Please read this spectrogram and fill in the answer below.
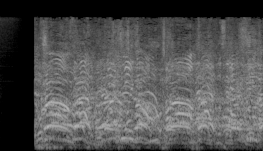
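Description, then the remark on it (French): A loud crowd chants Jordan Bardella's first name in unison at the Salon de l'Agriculture at the Porte de Versailles. The rhythmic two-syllable call repeats steadily over dense crowd noise with many overlapping voices. “Son prénom scandé et des demandes de selfie à n'en plus finir.”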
